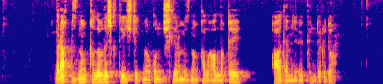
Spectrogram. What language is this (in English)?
Uyghur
